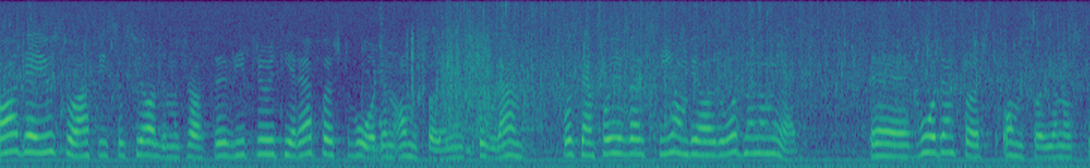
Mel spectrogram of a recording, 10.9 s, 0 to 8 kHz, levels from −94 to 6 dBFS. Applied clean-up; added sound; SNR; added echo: none; Toilet flush; 14 dB; none.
